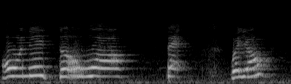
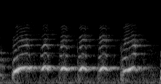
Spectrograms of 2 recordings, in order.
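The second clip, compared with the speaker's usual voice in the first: much higher, chirpy mocking of bird peeps; bird chirp mimicry; 12 semitones higher than usual. Colère mocks the birds with chirpy peeps. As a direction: squeak it out like an annoying little bird.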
